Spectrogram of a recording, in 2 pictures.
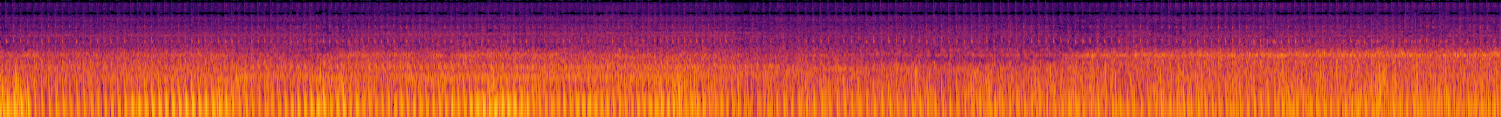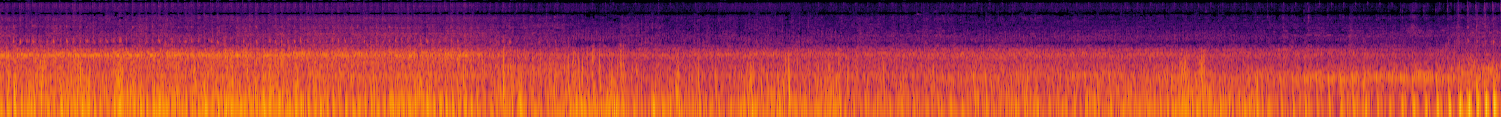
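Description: Engine and tyre noise of a vehicle driving steadily along a paved road. A faint steady whine sits over it through the middle of the stretch.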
